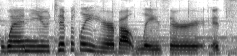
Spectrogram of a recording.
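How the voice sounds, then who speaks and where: With music playing behind her, a woman talks in a General American accent. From Phoenix, Arizona. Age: 20s. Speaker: hair loss patient. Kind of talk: testimonial interview answer.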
